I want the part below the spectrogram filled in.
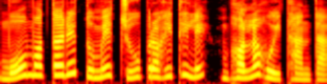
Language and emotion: Odia, neutral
